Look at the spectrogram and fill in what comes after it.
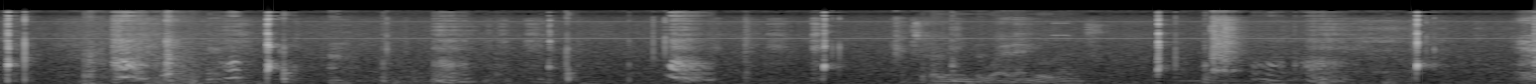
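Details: Young girl with hiccups: repeated short, sharp hiccup catches, about six in eleven seconds, amid the child's babble and room noise; ordinary hiccups.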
